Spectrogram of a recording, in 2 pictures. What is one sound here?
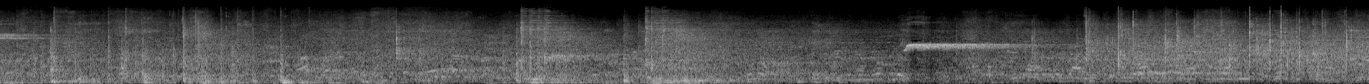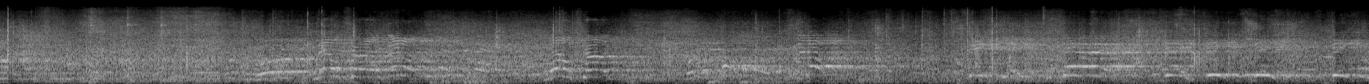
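Ice skates scrape and carve across ice.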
